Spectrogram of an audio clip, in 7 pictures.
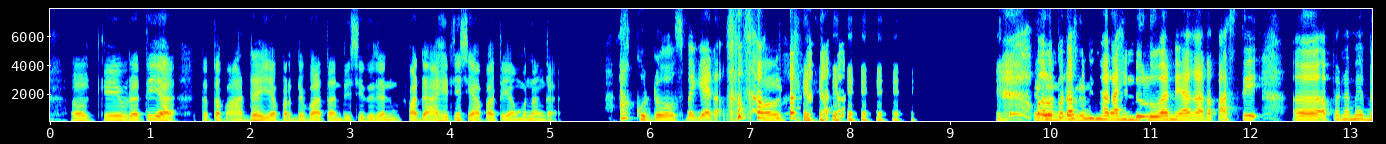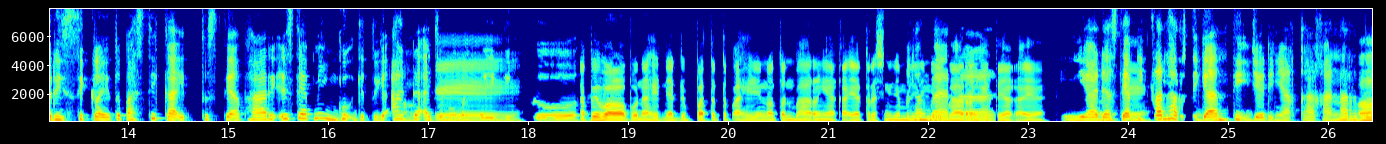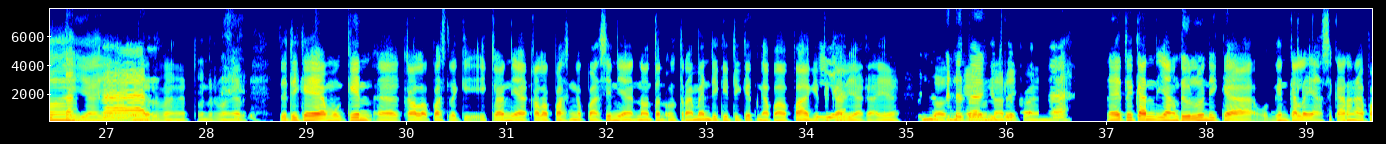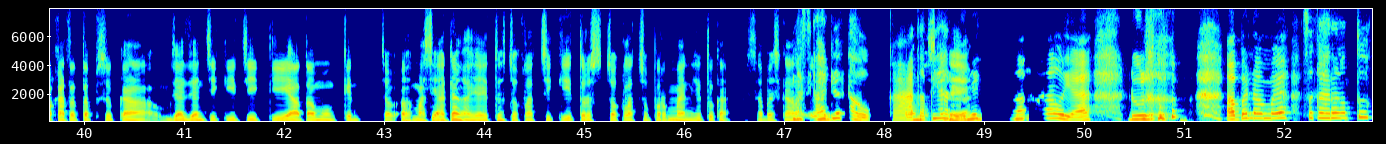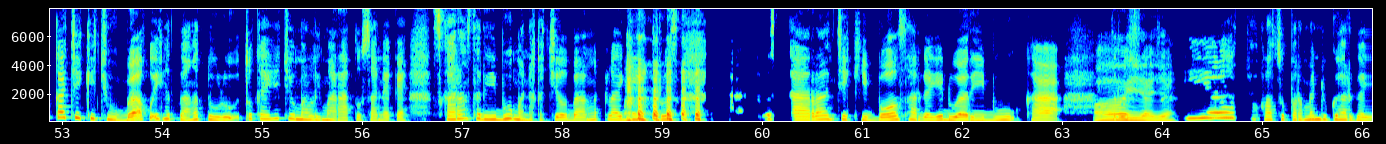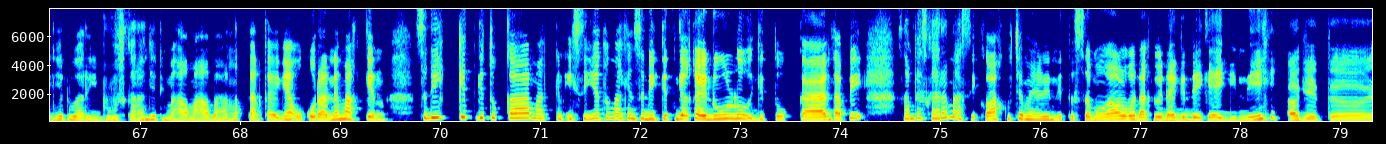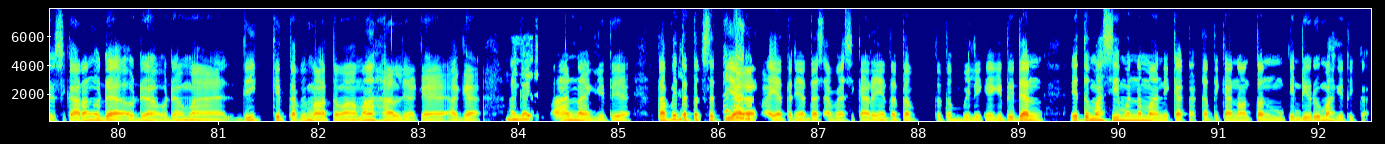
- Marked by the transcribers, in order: laughing while speaking: "pertama"; laugh; chuckle; laughing while speaking: "dulu"; laugh; laughing while speaking: "gini"; unintelligible speech
- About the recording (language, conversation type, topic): Indonesian, podcast, Apakah ada camilan yang selalu kamu kaitkan dengan momen menonton di masa lalu?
